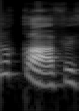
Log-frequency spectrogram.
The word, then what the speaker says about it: Qaf: The letter Qaf pronounced from the root of the tongue and the soft palate.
